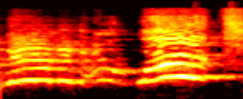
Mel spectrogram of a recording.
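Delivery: high, laughing, half-crying disbelief; high-pitched shocked laughing protest; stunned disbelief. Retold or imitated. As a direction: squeal it out in shocked amusement. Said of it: "I said".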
